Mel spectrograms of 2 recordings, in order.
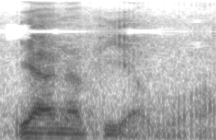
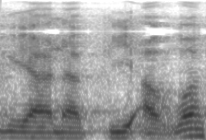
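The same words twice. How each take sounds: First: A smooth glide comes after Nabi. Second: A glottal stop comes after Nabi. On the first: This is the form the Quraysh used. "tapi ya" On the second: This is the form the Quraysh avoided. "Orang Quraisy enggak suka bilang"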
